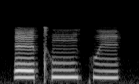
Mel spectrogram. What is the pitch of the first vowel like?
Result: high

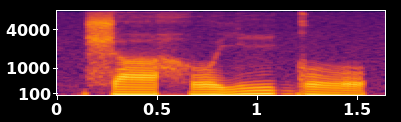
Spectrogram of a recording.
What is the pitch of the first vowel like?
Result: low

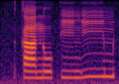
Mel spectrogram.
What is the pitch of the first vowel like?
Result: low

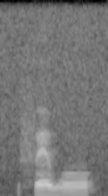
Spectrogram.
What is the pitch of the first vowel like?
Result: low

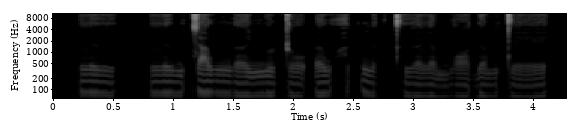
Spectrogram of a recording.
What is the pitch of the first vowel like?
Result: low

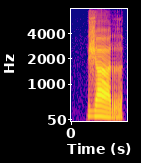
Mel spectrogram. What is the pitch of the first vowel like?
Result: falling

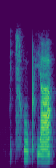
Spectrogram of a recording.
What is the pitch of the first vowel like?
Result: falling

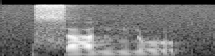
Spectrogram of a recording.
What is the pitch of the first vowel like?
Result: low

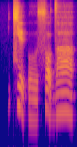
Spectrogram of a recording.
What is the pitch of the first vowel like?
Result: falling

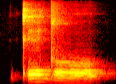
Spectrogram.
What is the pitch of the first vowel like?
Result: high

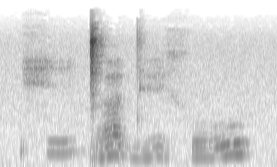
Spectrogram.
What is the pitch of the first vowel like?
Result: rising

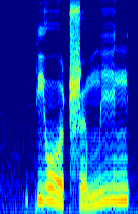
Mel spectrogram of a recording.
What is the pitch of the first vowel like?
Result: falling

